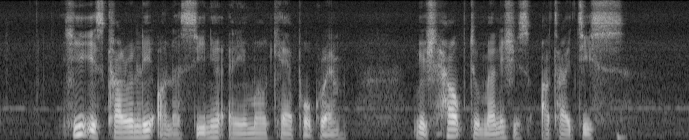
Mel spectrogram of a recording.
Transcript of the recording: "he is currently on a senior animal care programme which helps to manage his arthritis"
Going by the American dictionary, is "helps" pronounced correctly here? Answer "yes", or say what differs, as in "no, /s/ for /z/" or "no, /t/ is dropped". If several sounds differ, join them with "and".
no, /s/ is dropped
